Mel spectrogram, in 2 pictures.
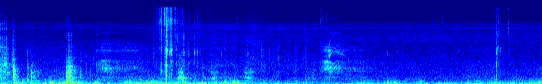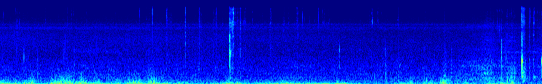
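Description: Low, unsteady wind rumble on the camera microphone, with a few sharp clicks and knocks from handling a caught fish and tackle in a kayak.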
